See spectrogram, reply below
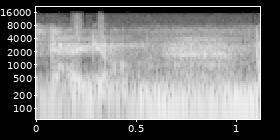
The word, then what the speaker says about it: Taegyeong: Which is Taegyeong. But I can't reasonably expect people to pronounce it because for non-native Korean speakers, like the vowel sounds are literally different.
